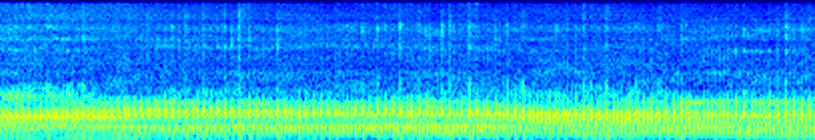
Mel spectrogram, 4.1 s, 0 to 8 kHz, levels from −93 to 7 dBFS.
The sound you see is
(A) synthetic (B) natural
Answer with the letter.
A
